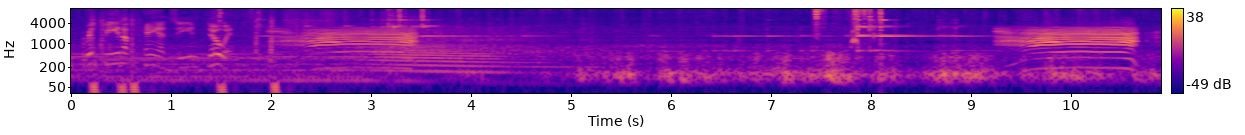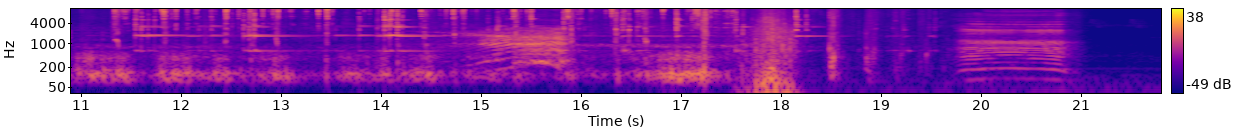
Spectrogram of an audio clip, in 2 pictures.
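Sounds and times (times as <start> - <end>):
clanks: 0.0 - 9.3, 11.2 - 19.8
speech: 0.2 - 4.0, 7.5 - 8.2
cow mooing: 1.8 - 5.9, 9.2 - 11.1, 13.8 - 17.7, 19.8 - 21.1.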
